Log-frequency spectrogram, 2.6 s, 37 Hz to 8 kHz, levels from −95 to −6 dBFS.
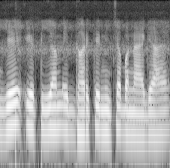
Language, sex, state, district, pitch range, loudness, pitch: Hindi, male, Bihar, Bhagalpur, 115-130 Hz, -15 LUFS, 120 Hz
